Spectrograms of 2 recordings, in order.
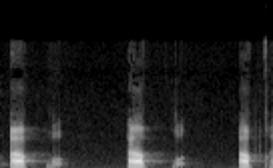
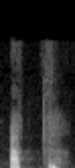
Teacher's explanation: Dia lebih dalam, kaf lebih maju gitu ya. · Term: qof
